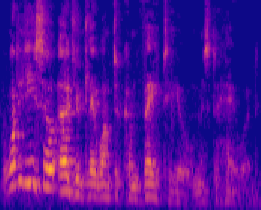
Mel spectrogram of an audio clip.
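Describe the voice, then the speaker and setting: An actor playing a suave, probing German police inspector in a radio drama, formal and precise, with a German accent. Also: male voice, mid-range voice, huge pitch swings, moderate pace, a little mellow, echoey room, slight background noise. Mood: stern, insistent. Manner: formal, precise, elaborately polite.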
